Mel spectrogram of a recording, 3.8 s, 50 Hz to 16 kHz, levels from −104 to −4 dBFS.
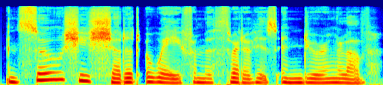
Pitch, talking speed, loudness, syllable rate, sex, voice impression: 190 Hz, 190 wpm, -16 LUFS, 4.9 syllables/s, female, feminine, very adult-like, slightly muffled, slightly sincere, calm, sweet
